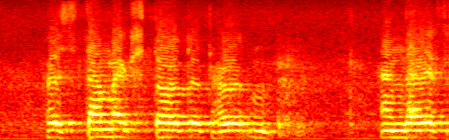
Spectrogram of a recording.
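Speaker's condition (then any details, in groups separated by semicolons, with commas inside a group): ALS (Lou Gehrig's disease); terminal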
